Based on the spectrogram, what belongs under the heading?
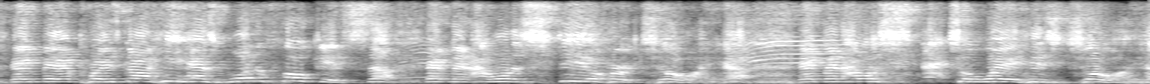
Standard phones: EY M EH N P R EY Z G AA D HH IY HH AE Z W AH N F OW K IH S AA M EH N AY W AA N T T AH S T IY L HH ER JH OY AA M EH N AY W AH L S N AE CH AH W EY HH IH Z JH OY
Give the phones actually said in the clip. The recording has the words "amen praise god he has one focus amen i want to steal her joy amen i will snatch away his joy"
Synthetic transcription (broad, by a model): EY M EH N P R EY Z G AA D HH IY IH Z W AH N F OW K IH S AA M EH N AY W AA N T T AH S T IY L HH ER JH OY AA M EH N AY W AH N S N AE CH AH W EY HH IH Z JH OY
